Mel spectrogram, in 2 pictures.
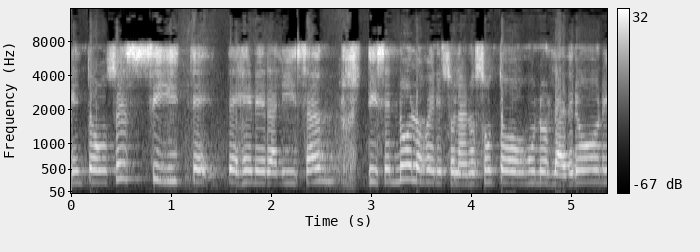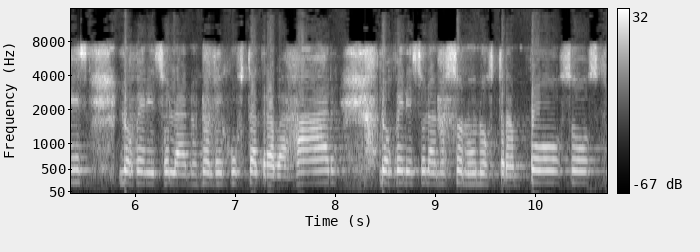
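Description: Over noticeable background noise, a woman with a fairly high pitch speaks at a fairly slow pace with monotone, flat intonation and very even loudness. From Venezuela. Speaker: journalist, host, announcer. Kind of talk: interview answer.

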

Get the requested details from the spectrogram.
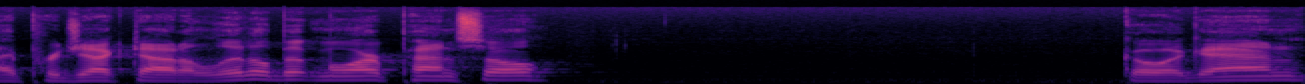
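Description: A man speaks at medium pitch with ordinary pitch variation. His tone is clear and smooth, and his pace fairly slow.

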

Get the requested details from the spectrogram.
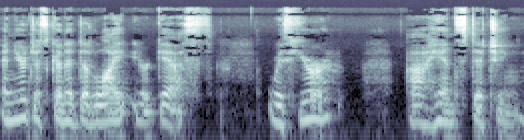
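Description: A woman speaks slowly in an American accent at a medium pitch, with ordinary pitch variation. Her voice has a husky, rough edge and vocal fry.

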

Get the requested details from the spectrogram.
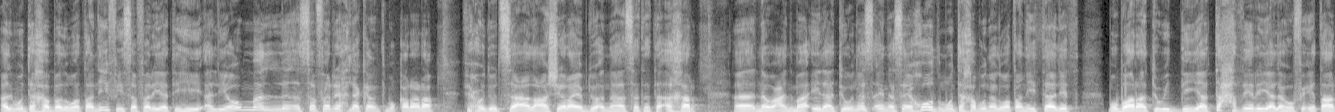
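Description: Against a quiet background, a man with a high pitch talks at a moderate pace with fairly even intonation. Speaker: sports journalist guest. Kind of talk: news commentary. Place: studio. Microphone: lapel.

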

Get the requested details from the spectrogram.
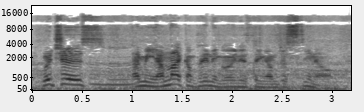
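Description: Noticeable background noise in a dry sound with no echo. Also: man. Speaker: vlogger. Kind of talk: casual vlog chat. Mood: relaxed, slightly wistful. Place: car. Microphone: phone near.

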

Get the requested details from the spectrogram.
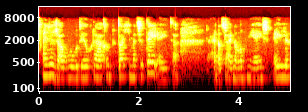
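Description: A woman with monotone, flat intonation at a moderate pace over light background noise. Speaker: vlogger. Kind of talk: casual vlog chat. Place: home room. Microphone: phone near.

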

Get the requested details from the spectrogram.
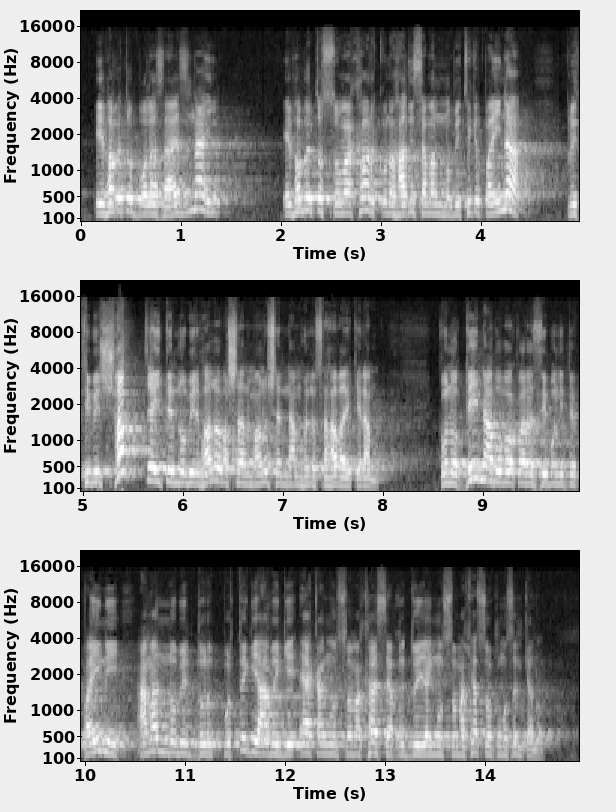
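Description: A man speaks with a high pitch. Noticeable background noise runs under his voice. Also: ordinary pitch variation. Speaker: Islamic preacher giving a waz sermon. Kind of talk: Bangla Islamic waz sermon to a congregation. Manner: rhetorical, preachy, engaging the audience with questions.

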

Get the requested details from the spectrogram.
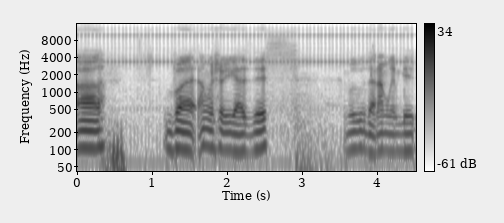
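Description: A man's fairly low, monotone voice with flat intonation against noticeable background noise. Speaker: gaming YouTuber. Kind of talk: gameplay commentary. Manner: fast.

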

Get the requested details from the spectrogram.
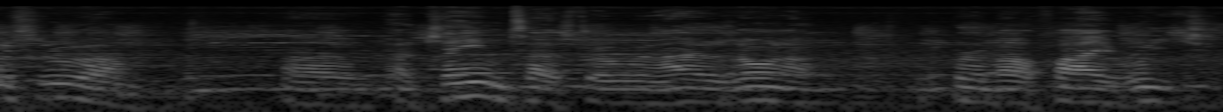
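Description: Over clear music in the background, a man speaks at a fairly slow pace with long, frequent pauses. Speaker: war veteran. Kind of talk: casual conversation. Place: shop. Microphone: camera far.

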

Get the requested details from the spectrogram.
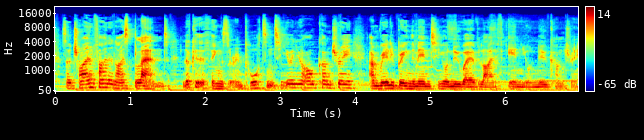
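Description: Clear music plays in the background as a man with a British accent speaks at a very fast pace with ordinary pitch variation. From Britain. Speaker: vlogger. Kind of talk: casual talk to camera. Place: home room.

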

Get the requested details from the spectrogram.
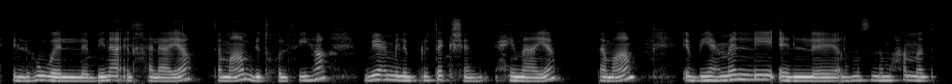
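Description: Against a quiet background, a woman talks at a fairly slow pace. Her dark, mellow voice sits at a medium pitch with ordinary pitch variation. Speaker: nursing student tutor. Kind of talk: lecture. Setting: live stream. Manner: soft-spoken; casual. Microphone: phone near.

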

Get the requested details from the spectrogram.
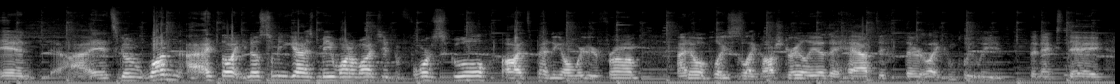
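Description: A man talks at a moderate pace. Clear music is in the background. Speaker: youtuber. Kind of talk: casual vlog chat. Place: home room.

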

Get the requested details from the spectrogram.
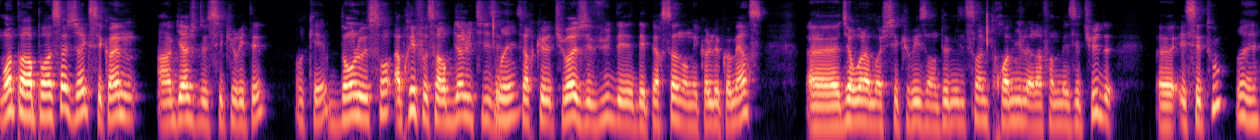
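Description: A man's dark, mellow voice at a very fast pace, with ordinary pitch variation over a quiet background. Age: 20s. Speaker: entrepreneur; podcast guest. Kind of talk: interview. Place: home room.

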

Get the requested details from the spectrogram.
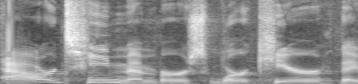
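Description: Noticeable background noise and audible room echo surround a woman speaking with a slight Southern US accent. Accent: slight Southern twang at times. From US South, Southern Virginia. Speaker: real estate company representative. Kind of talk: public town hall address. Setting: town hall meeting with large audience. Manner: warm, informal with fillers.

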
